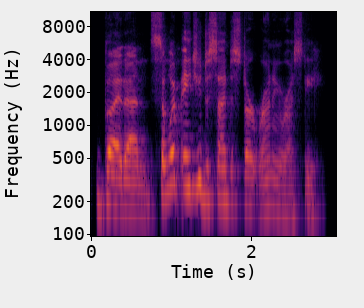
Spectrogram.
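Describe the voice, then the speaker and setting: A woman's voice: sits low, big pitch swings, normal speed, darkish tone. A woman in her sixties interviewing a guest in a casual, chatty way, asking questions and laughing easily. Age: 60s. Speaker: podcast interviewer.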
